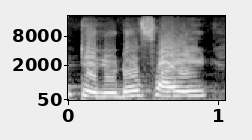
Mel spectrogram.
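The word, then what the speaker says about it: Pteridophyte: ब्रायोफाइट and then टेरिडोफाइट। Then टेरिडोफाइट में P silent होता है। Alright टेरिडोफाइट with P silent पढ़ते टेरिडोफाइट है पी को साइलेंट करके।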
